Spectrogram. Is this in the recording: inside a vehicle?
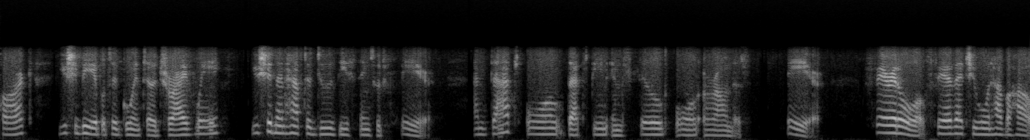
no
